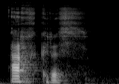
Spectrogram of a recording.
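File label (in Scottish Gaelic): "acras", Scottish Gaelic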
